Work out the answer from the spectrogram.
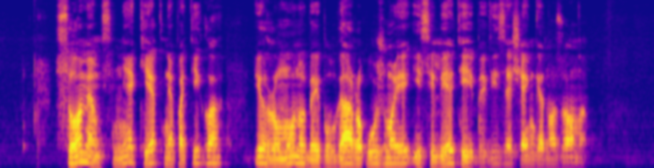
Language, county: Lithuanian, Vilnius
